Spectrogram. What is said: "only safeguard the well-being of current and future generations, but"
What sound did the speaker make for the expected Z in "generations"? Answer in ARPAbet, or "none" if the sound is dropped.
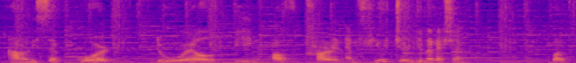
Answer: none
